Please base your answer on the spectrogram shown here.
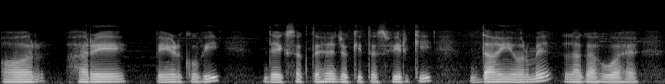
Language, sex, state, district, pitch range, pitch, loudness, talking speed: Hindi, male, Karnataka, Bangalore, 115-125 Hz, 115 Hz, -20 LUFS, 155 wpm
